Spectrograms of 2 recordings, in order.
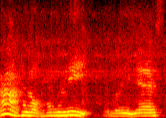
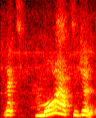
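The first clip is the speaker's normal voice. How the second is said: more punched higher and louder; stress on more; 5 semitones higher, 8 dB louder than usual. Shown as a demonstration. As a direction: mark the word more with a loud lift. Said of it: "underline more".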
